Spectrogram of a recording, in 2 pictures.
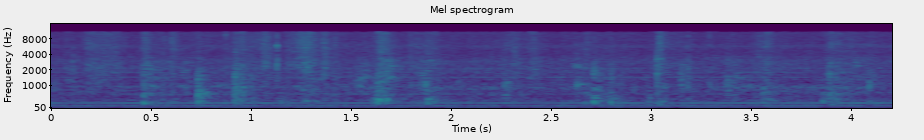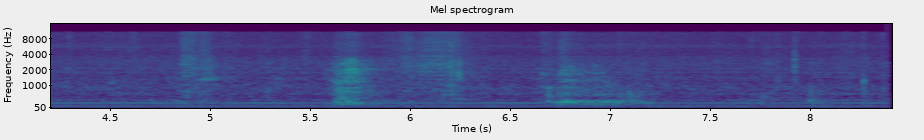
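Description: Dog playing with a golf ball on carpet: scattered soft knocks and scuffs of paws and ball, with two louder bursts about six and seven seconds in. A steady low electrical hum runs underneath.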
